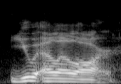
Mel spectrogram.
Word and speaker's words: Ullr: How do you pronounce ULLR? Ah, I was wondering how you're going to pull that one me off. too. Smart college boy. It's Ul. Ul. That's how say he Uller.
